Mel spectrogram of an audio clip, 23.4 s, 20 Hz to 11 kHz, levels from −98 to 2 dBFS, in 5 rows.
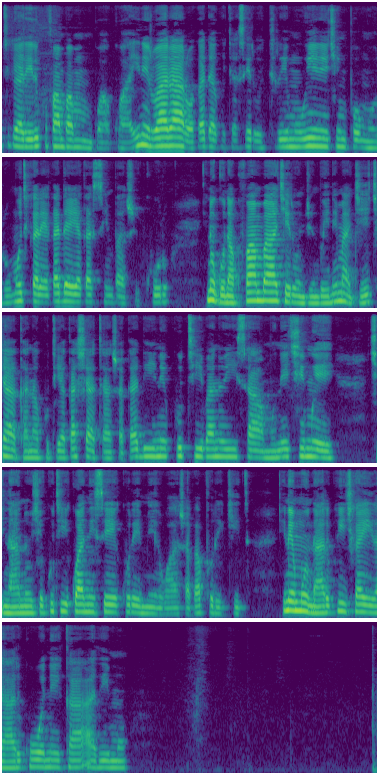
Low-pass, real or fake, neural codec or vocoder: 9.9 kHz; real; none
